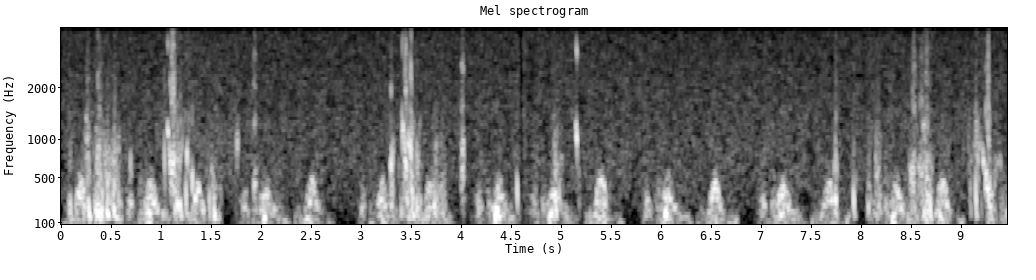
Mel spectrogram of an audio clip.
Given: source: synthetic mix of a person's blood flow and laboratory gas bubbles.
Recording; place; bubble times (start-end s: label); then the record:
Doppler ultrasound of blood flow; precordium
0.05-0.12 s: bubbles
0.18-0.61 s: bubbles
0.67-0.71 s: bubbles
0.99-1.35 s: bubbles
1.45-1.60 s: bubbles
1.73-1.79 s: bubbles
1.91-1.98 s: bubbles
3.27-3.62 s: bubbles
3.67-3.85 s: bubbles
3.98-4.05 s: bubbles
4.52-4.60 s: bubbles
4.90-5.04 s: bubbles
5.11-5.20 s: bubbles
7.69-7.80 s: bubbles
7.88-7.97 s: bubbles
8.04-8.22 s: bubbles
8.47-8.74 s: bubbles
9.06-9.41 s: bubbles
From the record:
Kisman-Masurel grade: 233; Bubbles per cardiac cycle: several, 3 to 8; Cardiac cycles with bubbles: 50 to 99%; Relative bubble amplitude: loud (0.450 to 0.775); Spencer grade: 3 (all of the cardiac periods contain showers or single bubble signals, but not dominating or overriding the cardiac motion signals); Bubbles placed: only in the low amplitude regions of the cardiac cycle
